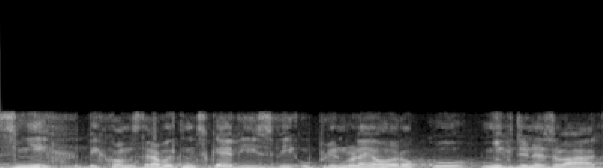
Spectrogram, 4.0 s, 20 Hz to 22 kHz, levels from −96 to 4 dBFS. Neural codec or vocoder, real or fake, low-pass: codec, 16 kHz, 8 kbps, FunCodec, trained on LibriTTS, 25 frames a second; fake; 7.2 kHz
